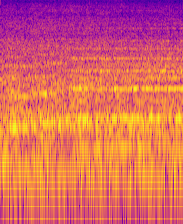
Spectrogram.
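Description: Marching band brass holding long, steady chords over the murmur of a large stadium crowd.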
